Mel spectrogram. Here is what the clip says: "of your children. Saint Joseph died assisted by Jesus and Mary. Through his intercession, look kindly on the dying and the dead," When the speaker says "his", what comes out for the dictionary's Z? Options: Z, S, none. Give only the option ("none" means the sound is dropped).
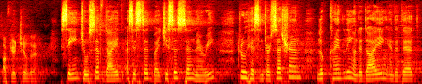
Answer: S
